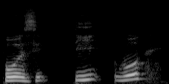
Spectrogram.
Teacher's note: a palavra positivo que é feito sem aquela palatalização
